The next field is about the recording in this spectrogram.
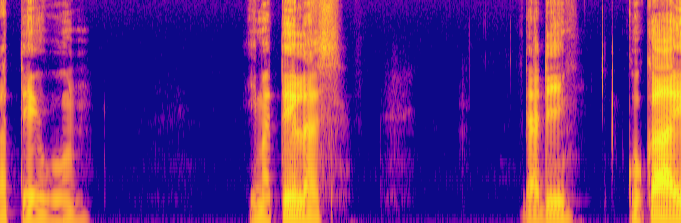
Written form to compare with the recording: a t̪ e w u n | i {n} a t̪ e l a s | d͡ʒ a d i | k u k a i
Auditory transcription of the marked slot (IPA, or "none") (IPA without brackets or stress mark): m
